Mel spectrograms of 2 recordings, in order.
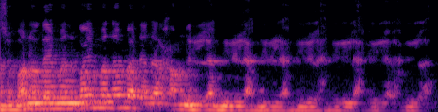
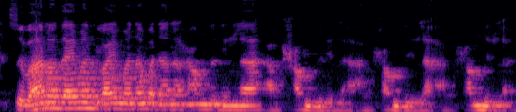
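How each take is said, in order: First: It is recited hurriedly and quickly. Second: It is recited calmly and slowly.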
